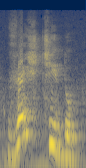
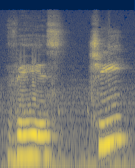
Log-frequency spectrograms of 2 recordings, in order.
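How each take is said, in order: First: Said in the usual way. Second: "Vestido" drawn out in three separate syllables; slow, syllable by syllable. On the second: Shown as a demonstration. Teacher showing pupils how to count syllables, slowly syllable by syllable. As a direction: break "Vestido" into ves, ti, do, very slowly. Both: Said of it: "Você pronunciar a palavra devagarinho".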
